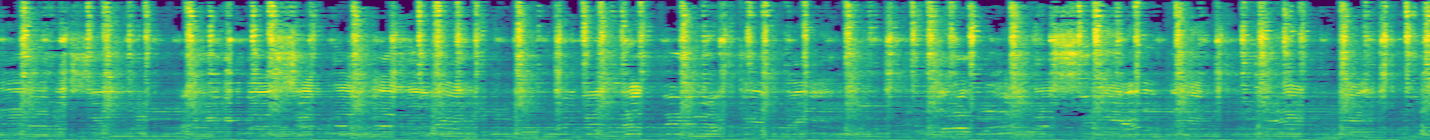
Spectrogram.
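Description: Live pop-rock band playing over a PA: drums keeping a steady beat under electric guitars, bass and keyboards, with a lead singer.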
